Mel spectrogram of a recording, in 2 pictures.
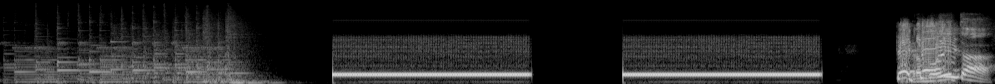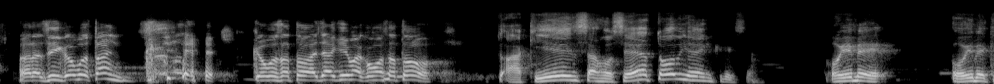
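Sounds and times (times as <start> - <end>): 
telephone dial tone beeps: 3.4 - 5.4, 6.2 - 8.3
speech: 9.2 - 17.6, 18.2 - 18.9, 19.5 - 19.8
laughter: 11.4 - 12.4.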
